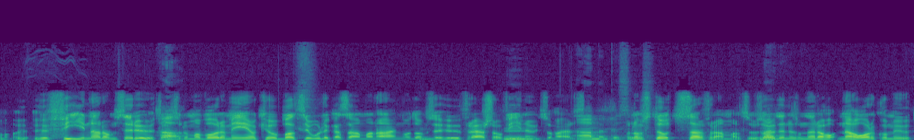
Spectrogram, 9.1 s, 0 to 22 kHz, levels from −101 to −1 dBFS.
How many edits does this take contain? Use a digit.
0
